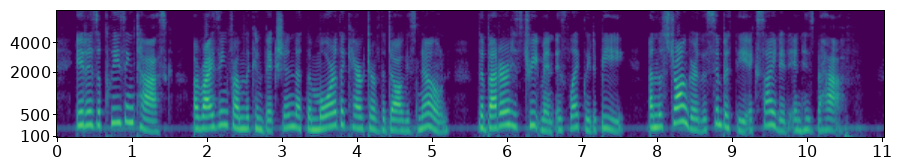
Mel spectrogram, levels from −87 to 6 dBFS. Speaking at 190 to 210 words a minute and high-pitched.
Yes: average, 195 wpm; high, 230 Hz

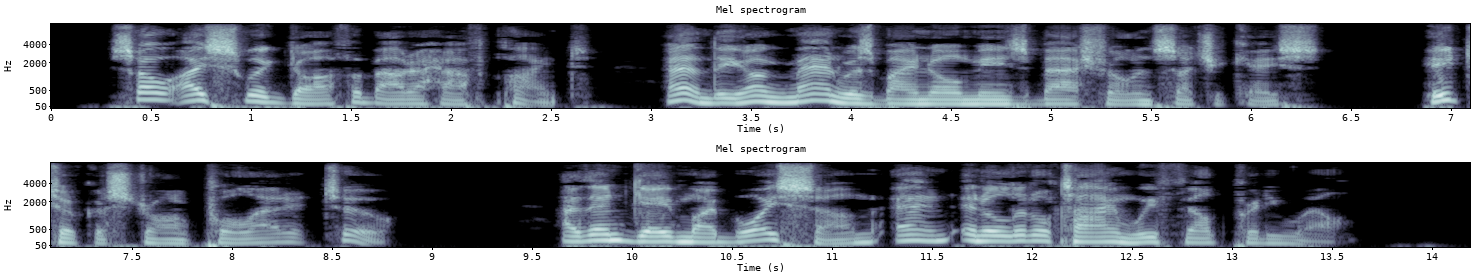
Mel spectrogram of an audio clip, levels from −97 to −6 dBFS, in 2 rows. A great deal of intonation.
Yes: wide, 6.2 semitones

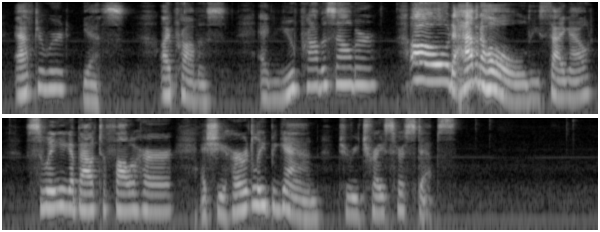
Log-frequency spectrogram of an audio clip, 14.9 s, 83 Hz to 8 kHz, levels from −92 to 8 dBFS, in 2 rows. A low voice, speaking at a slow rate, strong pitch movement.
No: medium, 185 Hz; slow, 120 wpm; wide, 6.9 semitones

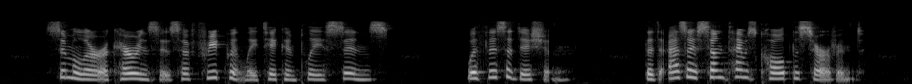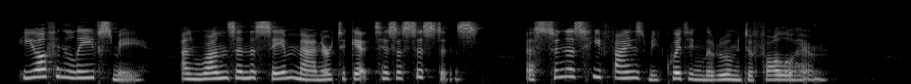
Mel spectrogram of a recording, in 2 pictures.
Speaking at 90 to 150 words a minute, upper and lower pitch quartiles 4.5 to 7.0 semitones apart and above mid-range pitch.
Yes: average, 140 wpm; average, 5.1 semitones; very high, 270 Hz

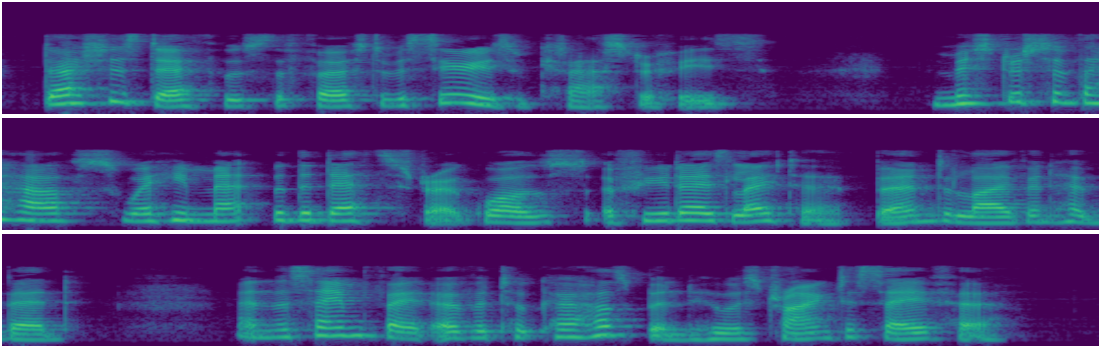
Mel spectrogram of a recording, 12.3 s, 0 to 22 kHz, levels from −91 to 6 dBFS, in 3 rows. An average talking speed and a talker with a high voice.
No: fast, 220 wpm; high, 225 Hz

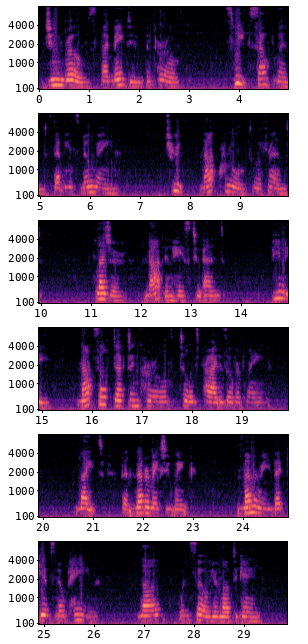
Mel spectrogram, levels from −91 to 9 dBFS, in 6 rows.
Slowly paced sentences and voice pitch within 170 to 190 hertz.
Yes: slow, 110 wpm; medium, 185 Hz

